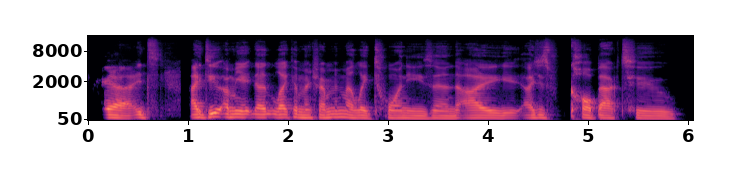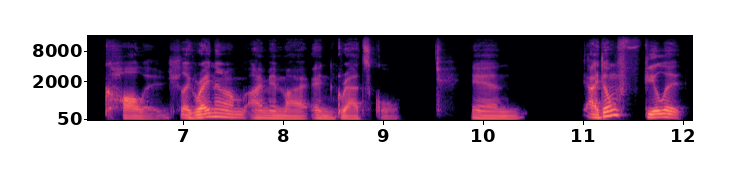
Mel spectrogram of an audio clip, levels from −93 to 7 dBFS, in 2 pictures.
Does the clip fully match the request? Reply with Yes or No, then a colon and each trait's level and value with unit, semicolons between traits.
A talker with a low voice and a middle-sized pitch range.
Yes: low, 110 Hz; average, 4.0 semitones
